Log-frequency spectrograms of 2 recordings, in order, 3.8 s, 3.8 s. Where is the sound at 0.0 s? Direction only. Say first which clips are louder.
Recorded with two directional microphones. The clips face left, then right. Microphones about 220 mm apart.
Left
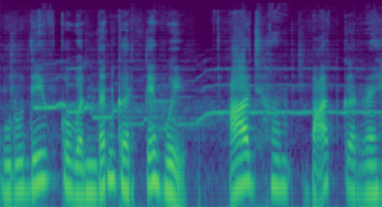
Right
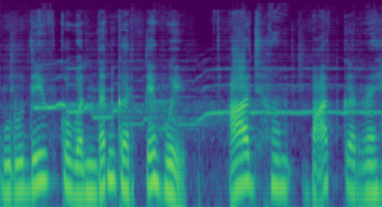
Right 4 dB; 40° right (ahead or behind).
